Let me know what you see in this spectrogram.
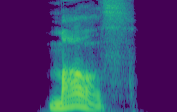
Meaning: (noun) genitive singular of Mahr
- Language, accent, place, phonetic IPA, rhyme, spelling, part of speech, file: German, Germany, Berlin, [maːɐ̯s], -aːɐ̯s, Mahrs, noun, De-Mahrs.ogg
